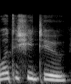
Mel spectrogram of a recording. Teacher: What пен do'ды міндетті түрде естисіздер, себебі оларға екпін түсіп тұр. Олар анық естіледі.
